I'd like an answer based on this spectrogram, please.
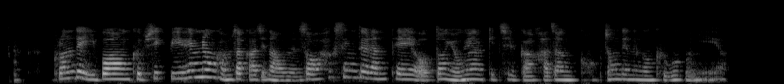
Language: Korean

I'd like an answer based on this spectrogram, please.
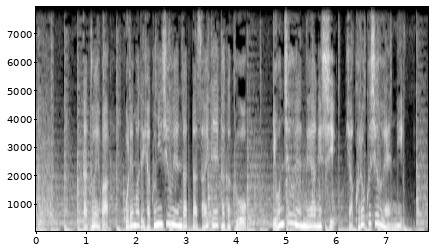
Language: Japanese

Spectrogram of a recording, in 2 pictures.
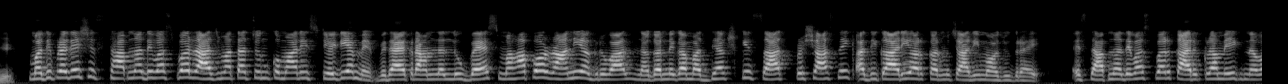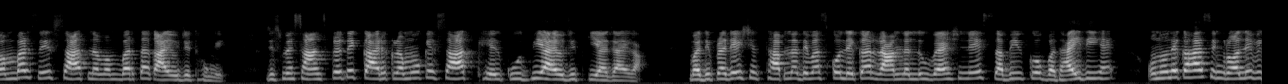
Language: Hindi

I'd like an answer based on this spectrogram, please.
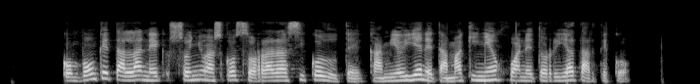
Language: Basque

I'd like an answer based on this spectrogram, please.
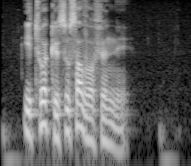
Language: Kabyle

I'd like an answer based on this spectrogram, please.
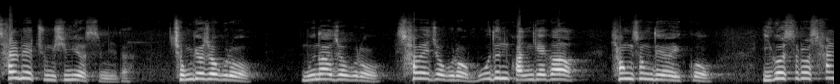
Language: Korean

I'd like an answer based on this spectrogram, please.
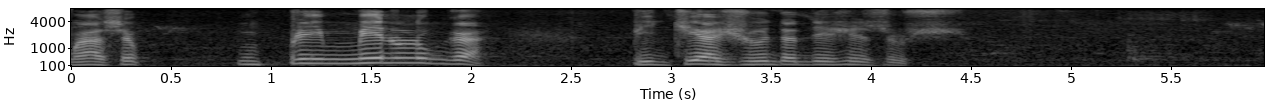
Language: Portuguese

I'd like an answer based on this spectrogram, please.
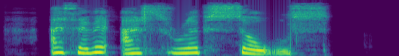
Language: Georgian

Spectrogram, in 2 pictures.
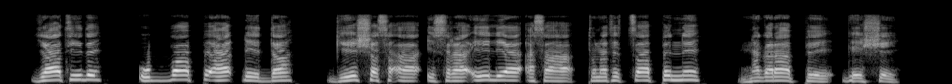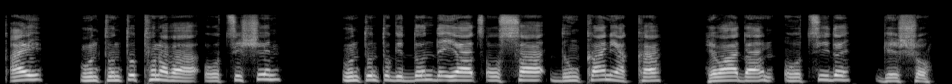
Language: Dawro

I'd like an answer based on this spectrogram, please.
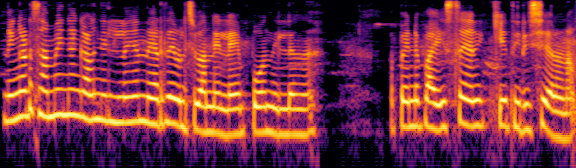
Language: Malayalam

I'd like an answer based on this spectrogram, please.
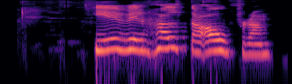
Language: Icelandic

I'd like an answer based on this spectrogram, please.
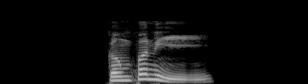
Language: Bangla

